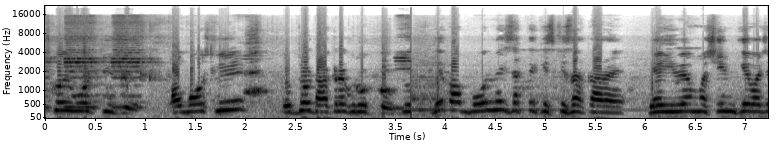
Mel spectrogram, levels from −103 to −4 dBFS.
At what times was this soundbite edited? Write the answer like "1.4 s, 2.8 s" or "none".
3.6 s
